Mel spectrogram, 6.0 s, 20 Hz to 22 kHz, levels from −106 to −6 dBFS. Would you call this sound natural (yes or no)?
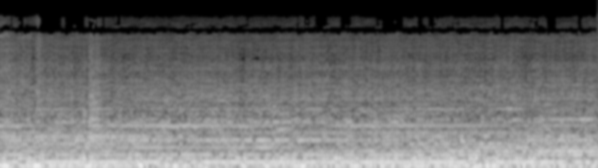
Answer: no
